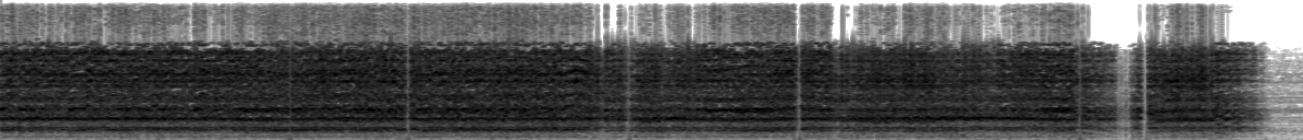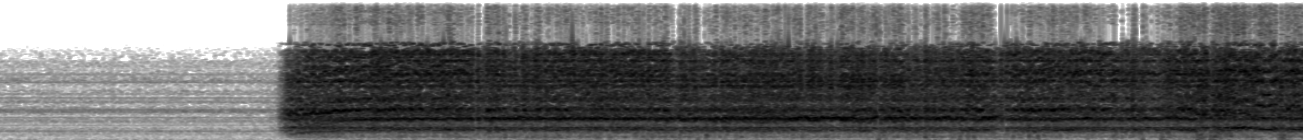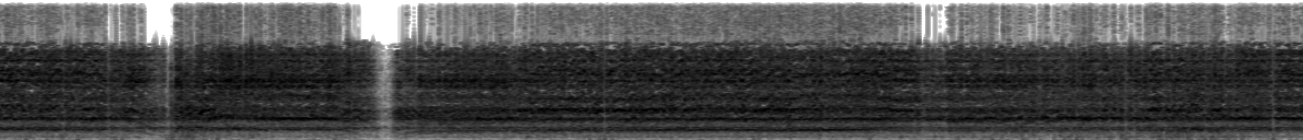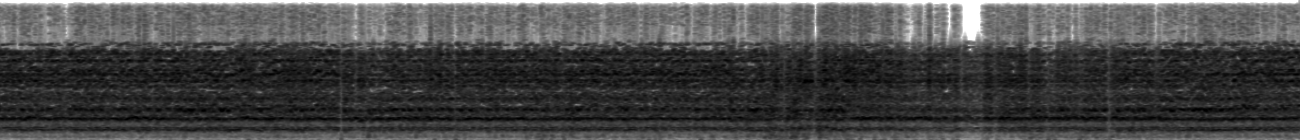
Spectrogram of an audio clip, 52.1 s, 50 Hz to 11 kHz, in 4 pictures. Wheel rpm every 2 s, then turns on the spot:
230, 220, 210, 220, 220, 160, 40, 0, 190, 230, 220, 220, 240, 200, 200, 170, 210, 220, 220, 230, 230, 230, 230, 230, 220, 230.
none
